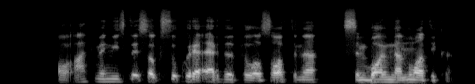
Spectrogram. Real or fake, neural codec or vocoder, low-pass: fake; codec, 44.1 kHz, 2.6 kbps, SNAC; 14.4 kHz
